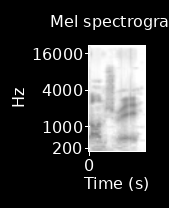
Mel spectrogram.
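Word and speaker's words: Andrzej: His name is Andre. That would be the one who gave the information. Oh yeah. And it's spelled like the Polish way. N Oh, that's not N R Z E J.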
